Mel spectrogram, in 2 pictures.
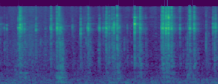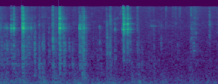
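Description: Plastic parts click and rattle as hands pry a laptop cover loose.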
